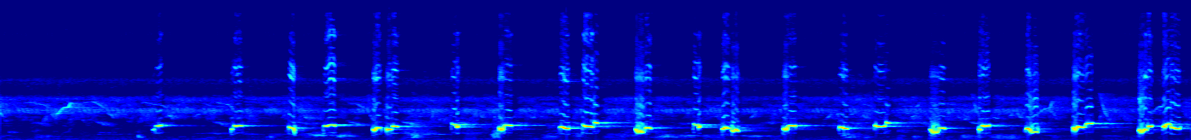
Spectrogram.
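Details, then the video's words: Long dawn song of a sooty-headed bulbul, meant to coax other bulbuls into song: after a soft opening whistle, a steady stream of crisp, liquid whistled notes builds up, about two a second, with a faint high hiss throughout. "pancingan trucuk ropel panjang cengkok termerdu saat subuh"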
